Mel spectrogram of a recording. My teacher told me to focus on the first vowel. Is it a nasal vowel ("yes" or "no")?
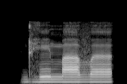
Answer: yes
